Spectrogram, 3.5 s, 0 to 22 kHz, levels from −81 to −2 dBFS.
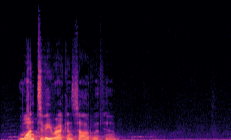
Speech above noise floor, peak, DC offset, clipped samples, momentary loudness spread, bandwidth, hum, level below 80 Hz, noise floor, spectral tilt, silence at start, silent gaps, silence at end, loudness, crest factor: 28 dB; -6 dBFS; under 0.1%; under 0.1%; 17 LU; 17 kHz; none; -48 dBFS; -49 dBFS; -5 dB/octave; 0.15 s; none; 1 s; -21 LUFS; 18 dB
